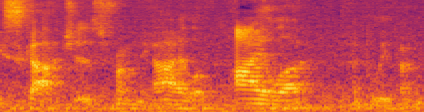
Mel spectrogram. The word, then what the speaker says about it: Islay: An exception being the really smoky, peaty Scotches from the Isle of Islay. I believe I'm pronouncing that right.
